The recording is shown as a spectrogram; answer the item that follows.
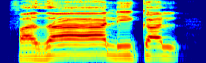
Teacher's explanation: لام کے اوپر تشدید ہے تو تشدید والے حرف کو 2 دفعہ پڑھیں گے۔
